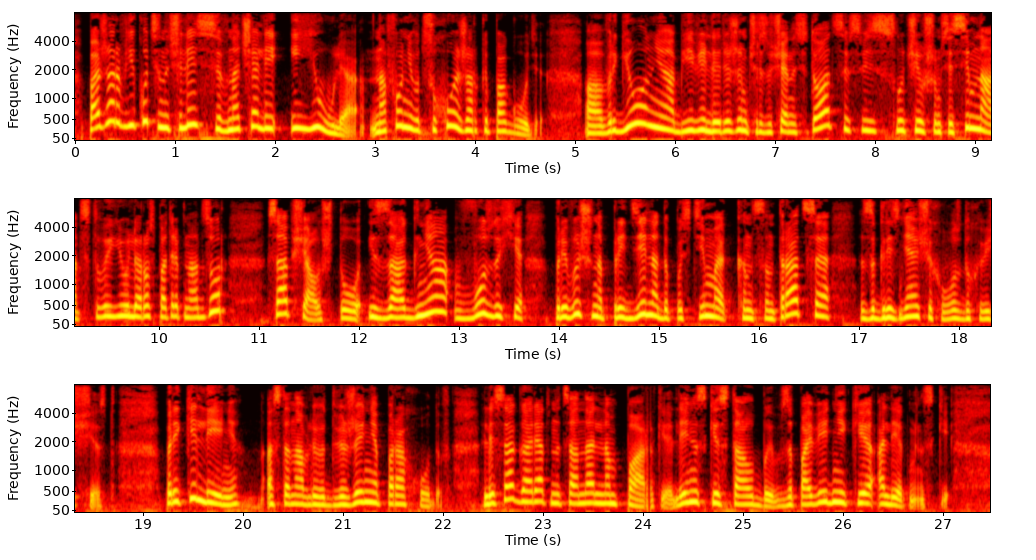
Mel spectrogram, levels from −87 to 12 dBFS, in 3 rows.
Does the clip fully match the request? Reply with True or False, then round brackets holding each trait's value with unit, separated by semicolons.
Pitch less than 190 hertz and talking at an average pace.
False (225 Hz; 120 wpm)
